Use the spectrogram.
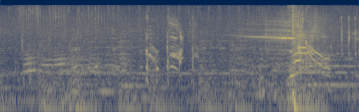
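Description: Steady hiss of falling rain in the animated film Bee Movie throughout, with a few short chirpy vocal sounds in the middle and a louder swelling whoosh near the end.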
